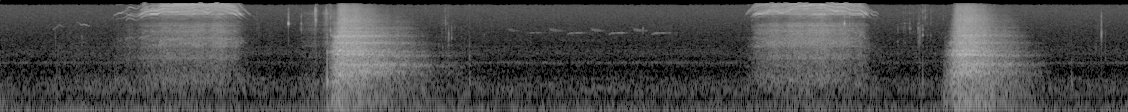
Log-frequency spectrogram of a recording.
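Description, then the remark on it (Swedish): Slow, deep breaths taken to relax: two long inhales, each followed by a broad, relaxed exhale, evenly paced with quiet pauses between and no talking. “Bara ta de här tre djupa andetagen.”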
